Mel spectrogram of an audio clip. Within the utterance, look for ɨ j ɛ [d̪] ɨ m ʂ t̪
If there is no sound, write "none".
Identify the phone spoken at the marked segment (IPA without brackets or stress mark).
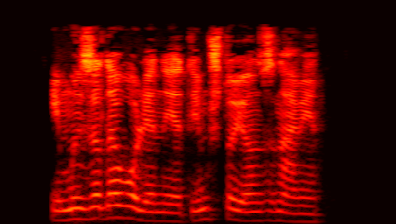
t̪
